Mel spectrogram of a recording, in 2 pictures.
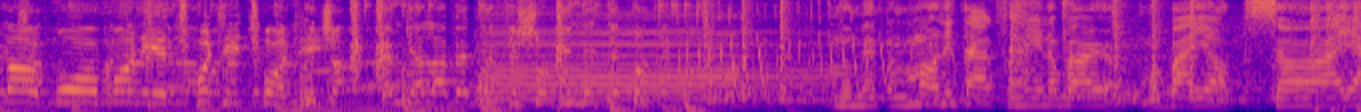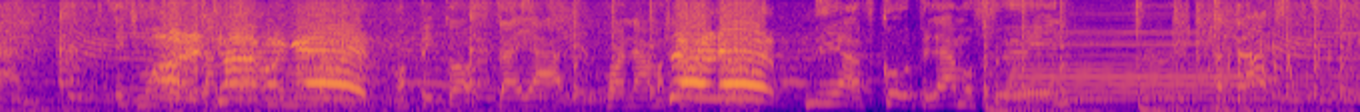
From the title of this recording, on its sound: LIVE AT ISLAND SATURDAYS ON SEPT 7TH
